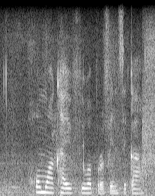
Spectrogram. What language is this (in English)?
Tswana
